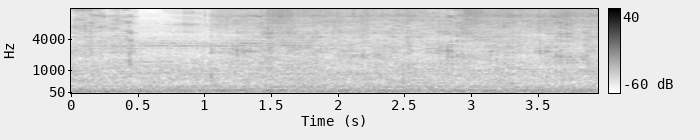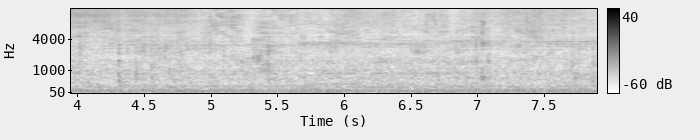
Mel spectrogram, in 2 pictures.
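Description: Semiya payasam with sugar being stirred in a pan, giving a quiet, continuous scraping and rubbing with a faint sizzle beneath, close and without speech.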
